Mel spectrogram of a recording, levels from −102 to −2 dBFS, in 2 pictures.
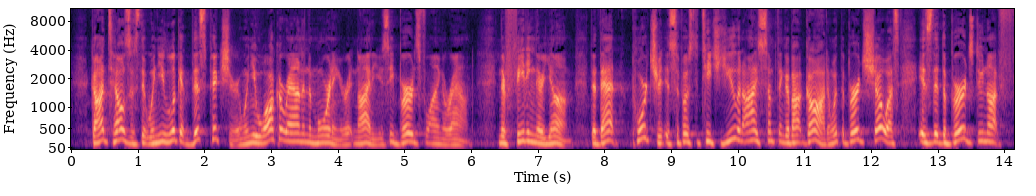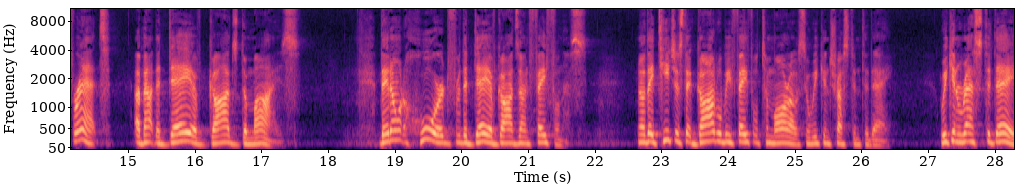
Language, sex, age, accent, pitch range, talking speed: English, male, 40-59, American, 145-190 Hz, 195 wpm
